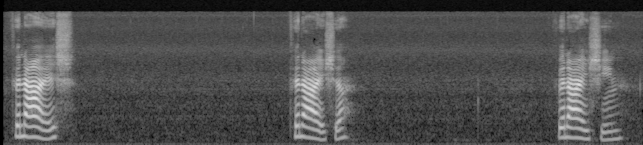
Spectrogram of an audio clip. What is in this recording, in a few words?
where do u live, arabic, ye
